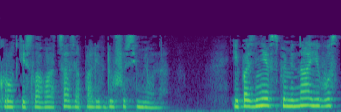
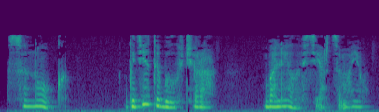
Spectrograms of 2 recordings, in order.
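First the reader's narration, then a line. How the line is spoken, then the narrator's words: Quiet. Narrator (Russian): тот тихо сказал ему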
